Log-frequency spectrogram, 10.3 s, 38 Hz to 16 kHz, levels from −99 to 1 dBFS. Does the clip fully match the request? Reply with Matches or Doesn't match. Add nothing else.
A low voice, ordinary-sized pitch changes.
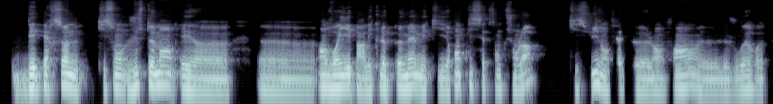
Matches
